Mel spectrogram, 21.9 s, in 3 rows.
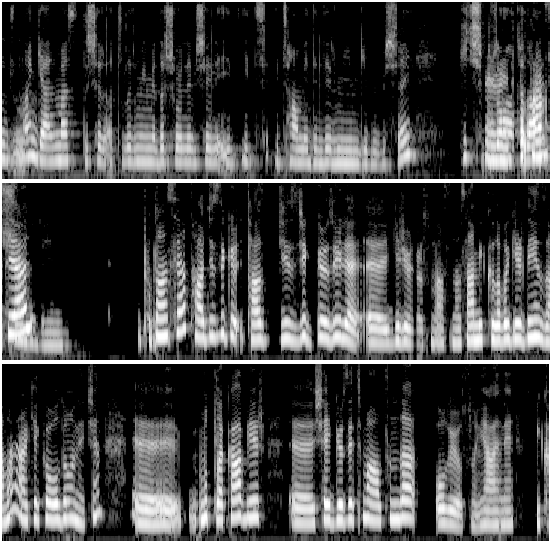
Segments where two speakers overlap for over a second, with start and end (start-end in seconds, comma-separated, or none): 6.4-7.7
